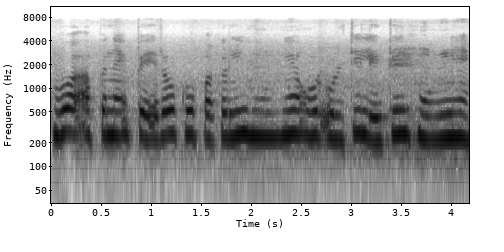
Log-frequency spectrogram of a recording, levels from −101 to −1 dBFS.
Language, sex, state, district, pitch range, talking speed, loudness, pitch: Hindi, female, Uttar Pradesh, Varanasi, 235-260 Hz, 170 wpm, -14 LUFS, 250 Hz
